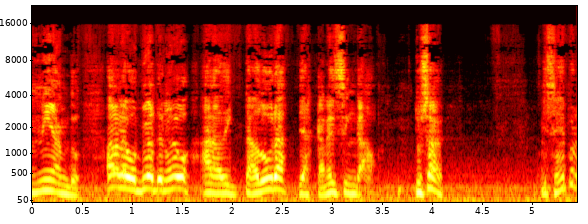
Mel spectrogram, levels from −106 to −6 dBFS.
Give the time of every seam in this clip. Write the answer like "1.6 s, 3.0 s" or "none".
1.2 s, 2.7 s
